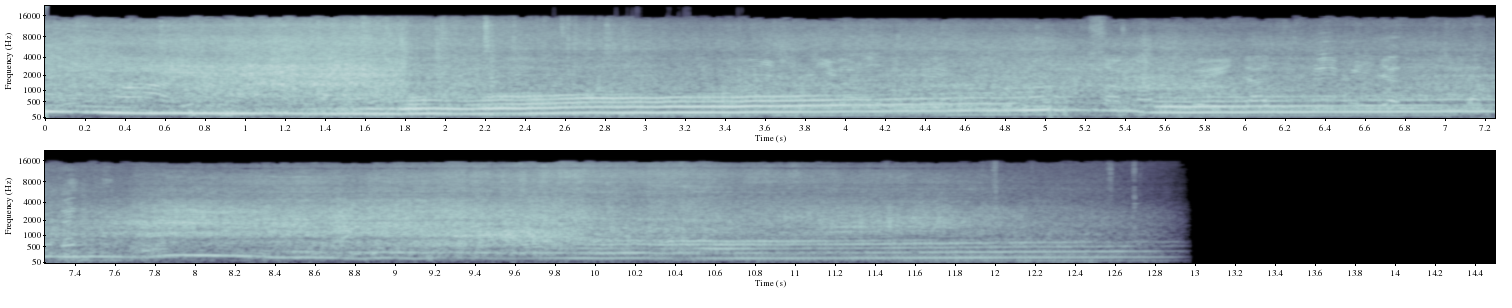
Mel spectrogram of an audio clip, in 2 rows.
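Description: Renault Clio III RS Group N rally car's 2.0-litre four-cylinder engine accelerating hard, its pitch climbing steadily and then dropping sharply at a gear change about five seconds in. A brief rise and fall in pitch follows about eight seconds in, then the engine runs steadily while growing fainter as the car goes away, until the sound cuts off abruptly near the end.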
